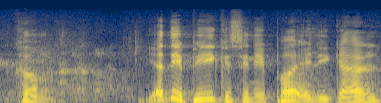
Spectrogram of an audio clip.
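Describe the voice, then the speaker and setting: The speaker has an English accent and ordinary pitch variation. The pace is moderate. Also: man. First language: English (speaking French). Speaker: stand-up comedian. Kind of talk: stand-up. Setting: stage with audience. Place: stage. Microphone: handheld.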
